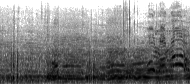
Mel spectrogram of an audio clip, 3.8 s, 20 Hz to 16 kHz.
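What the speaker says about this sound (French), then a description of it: "Là, je passe les vitesses 5e, 6e, on rétrograde 5e." A Lamborghini Huracan Spyder's V10 engine revs and climbs through upshifts and a downshift, pitch rising and falling in strong harmonic sweeps, loud and close inside the car, with a voice talking over it.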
